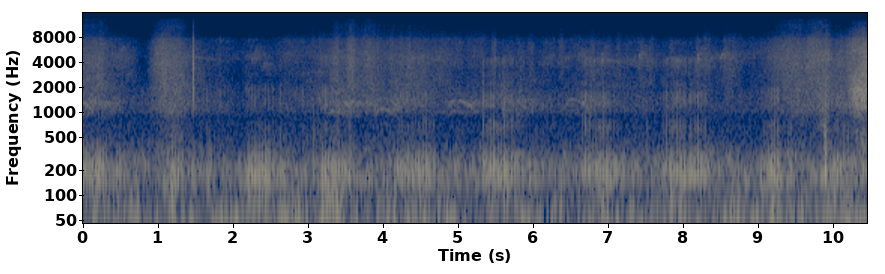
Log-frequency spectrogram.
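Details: Orange tabby cat brothers, light and dark, stretching out and relaxing on a bench; a low, steady purr pulses in slow rhythmic waves about once a second, with faint high chirps and outdoor background hiss.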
